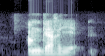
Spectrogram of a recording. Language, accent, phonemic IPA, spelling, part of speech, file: French, France, /ɑ̃.ɡa.ʁje/, angarier, verb, LL-Q150 (fra)-angarier.wav
- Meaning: to vex, torment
